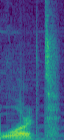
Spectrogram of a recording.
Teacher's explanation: si usted al terminar la palabra work suena y no vibra la garganta, esa terminación va a sonar como una T, entonces se dice worked.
